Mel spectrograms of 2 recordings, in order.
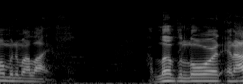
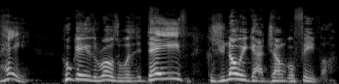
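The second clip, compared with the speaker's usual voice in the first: indignant questioning; 9 dB louder than usual. Retold or imitated. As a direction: demand answers, half-joking. Acted challenge about the roses.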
